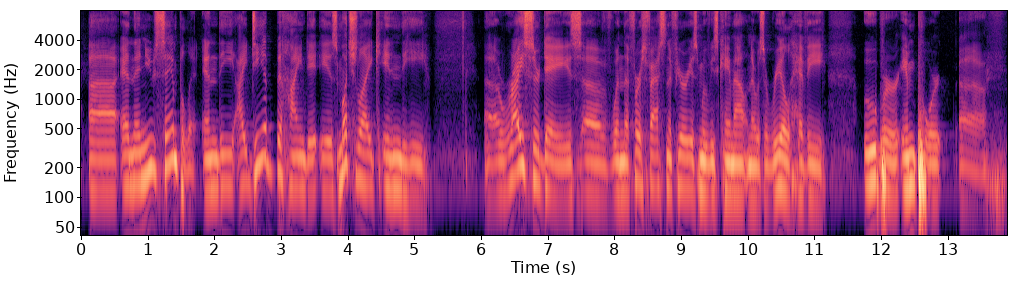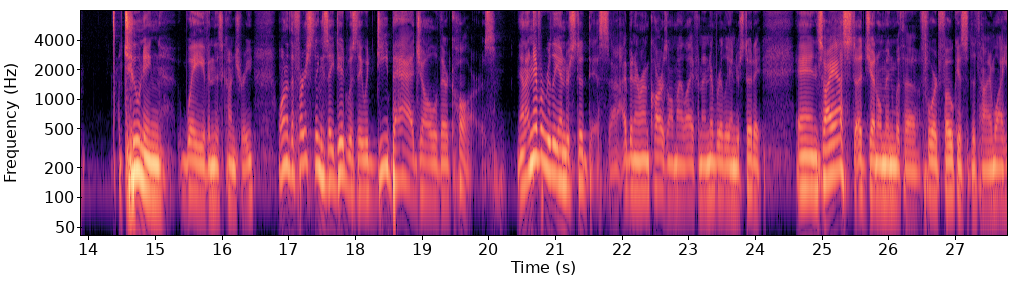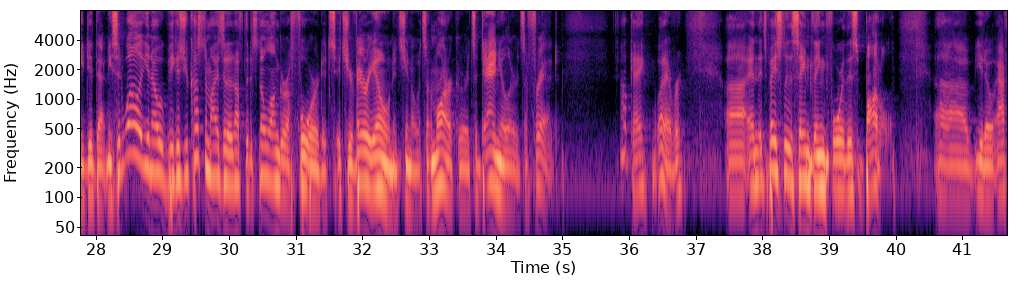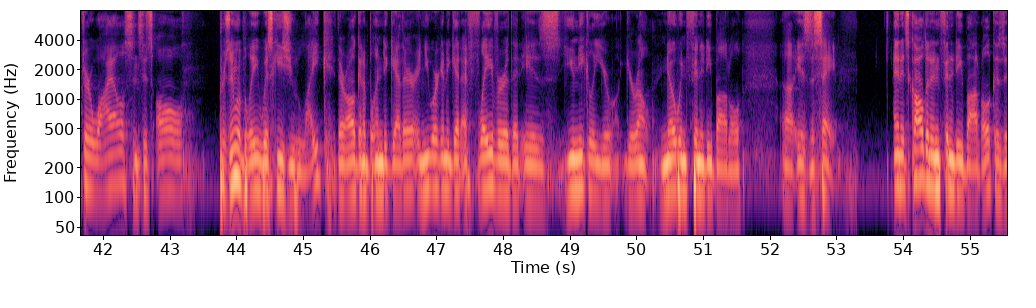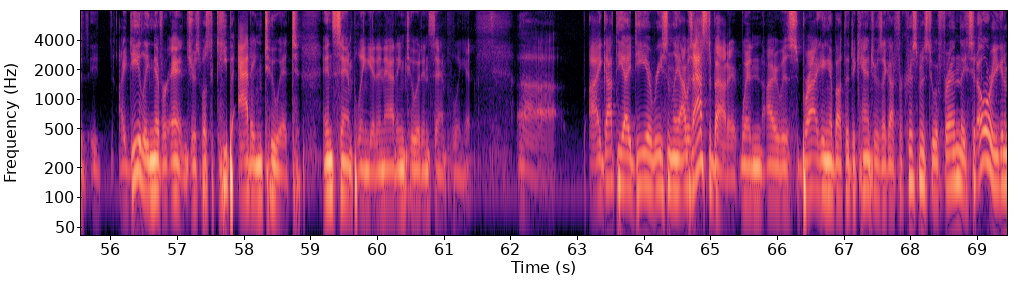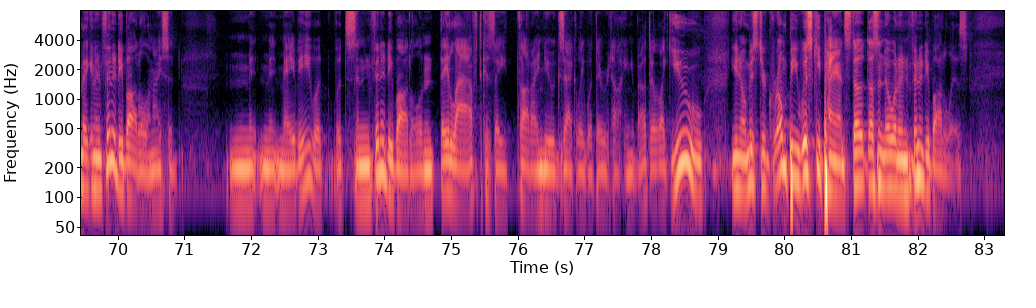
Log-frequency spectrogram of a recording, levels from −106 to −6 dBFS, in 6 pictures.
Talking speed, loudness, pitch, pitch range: 210 wpm, -30 LUFS, 125 Hz, 110-160 Hz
